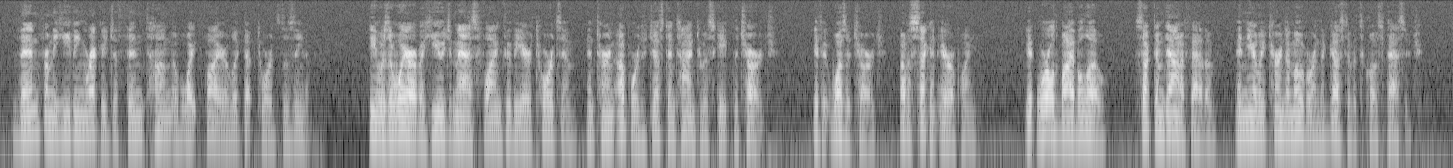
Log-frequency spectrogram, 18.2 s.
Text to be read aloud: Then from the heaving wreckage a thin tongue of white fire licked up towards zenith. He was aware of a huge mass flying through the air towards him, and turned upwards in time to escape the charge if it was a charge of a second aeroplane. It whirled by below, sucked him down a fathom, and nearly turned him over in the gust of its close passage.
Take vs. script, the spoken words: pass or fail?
fail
